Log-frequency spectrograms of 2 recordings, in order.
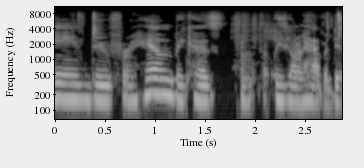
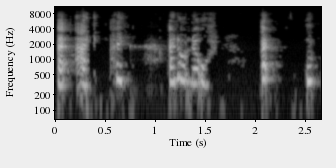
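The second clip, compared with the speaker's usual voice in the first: frightened screaming, higher and louder; 8 dB louder than usual. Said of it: "she's screaming at the top of her lungs".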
